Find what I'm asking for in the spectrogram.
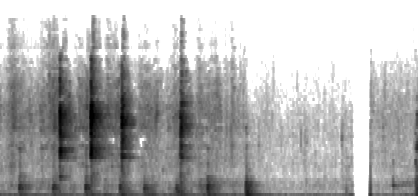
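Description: Sauce being stirred in a pot for lasagne, with a utensil scraping and clinking against the pot in a steady rhythm of close, bright strokes, fading near the end.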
